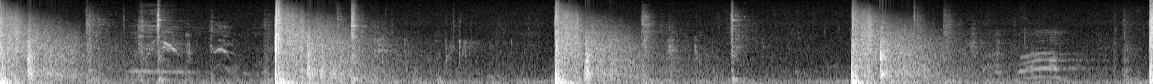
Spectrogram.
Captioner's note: gun salute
